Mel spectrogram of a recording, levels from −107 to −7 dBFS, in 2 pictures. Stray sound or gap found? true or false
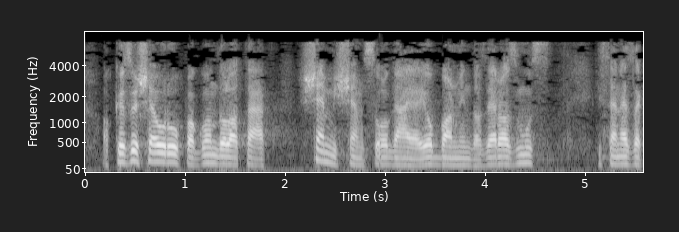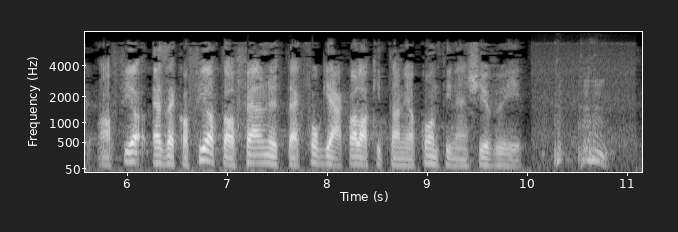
true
